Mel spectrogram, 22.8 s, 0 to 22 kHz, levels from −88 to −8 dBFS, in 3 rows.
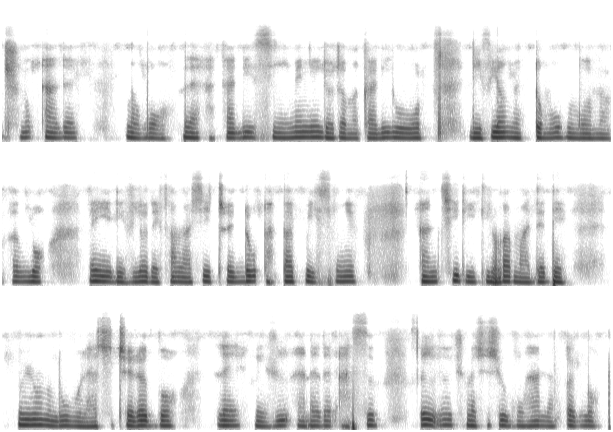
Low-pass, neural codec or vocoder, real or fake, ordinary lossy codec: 10.8 kHz; codec, 24 kHz, 0.9 kbps, WavTokenizer, large speech release; fake; Opus, 24 kbps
